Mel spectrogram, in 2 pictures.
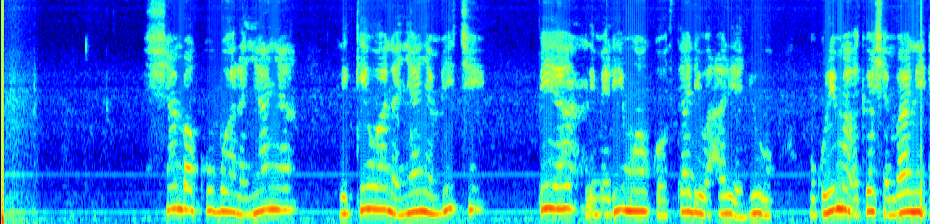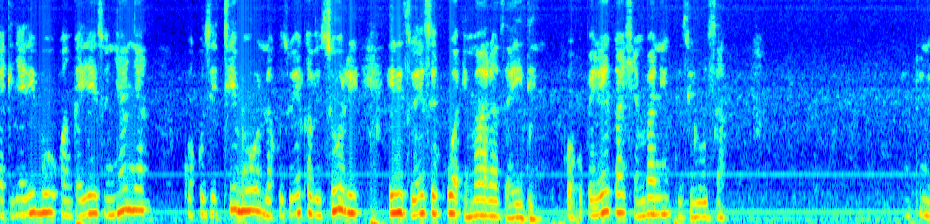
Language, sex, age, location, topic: Swahili, female, 36-49, Dar es Salaam, agriculture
